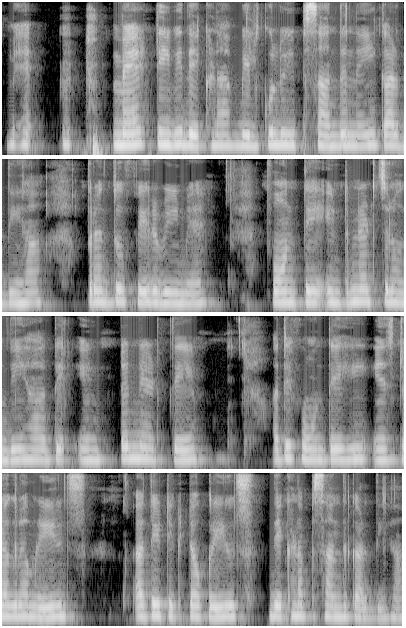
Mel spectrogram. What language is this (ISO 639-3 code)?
pan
